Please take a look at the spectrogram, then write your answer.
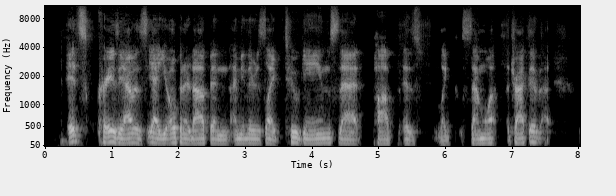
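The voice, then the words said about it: Raspy voice from a cold. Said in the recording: “battling a cold this week. So apologize for my raspy voice”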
